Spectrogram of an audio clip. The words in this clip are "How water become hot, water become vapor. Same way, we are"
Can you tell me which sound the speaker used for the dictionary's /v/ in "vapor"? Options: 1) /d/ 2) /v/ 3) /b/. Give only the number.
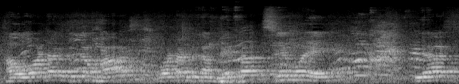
3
